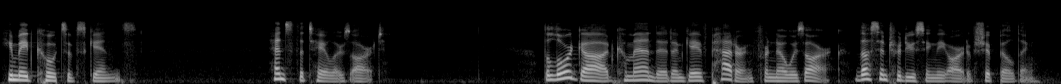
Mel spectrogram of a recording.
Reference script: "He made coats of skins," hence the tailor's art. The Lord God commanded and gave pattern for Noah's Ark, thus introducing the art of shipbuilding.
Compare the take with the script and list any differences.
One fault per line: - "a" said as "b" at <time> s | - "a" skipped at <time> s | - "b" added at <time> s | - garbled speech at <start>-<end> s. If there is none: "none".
none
